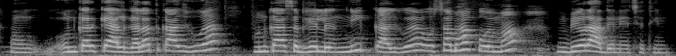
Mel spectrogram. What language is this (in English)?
Maithili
